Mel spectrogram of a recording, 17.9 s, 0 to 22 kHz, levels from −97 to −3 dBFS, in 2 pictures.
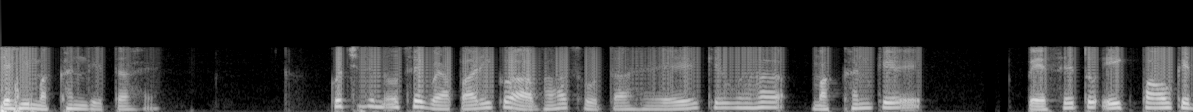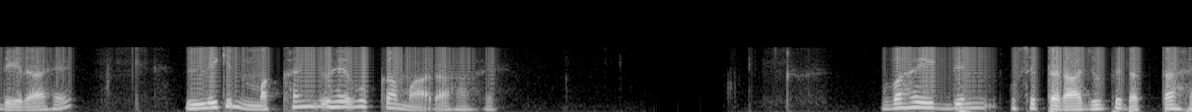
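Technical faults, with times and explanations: Throughout, buffer tearing: there's a steady robotic buzz riding on the speech at about 188 Hz, which fits a 256-sample buffer being read and written out of step. In each period a small sliver of audio, roughly 15 ms stale, gets played in place of fresh samples, with hard edges on both ends, so you hear a rattle that only shows up while there's signal. The band-limited telephone sound, nothing above 3.8 kHz, is just the G.711 path.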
